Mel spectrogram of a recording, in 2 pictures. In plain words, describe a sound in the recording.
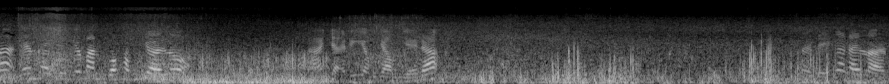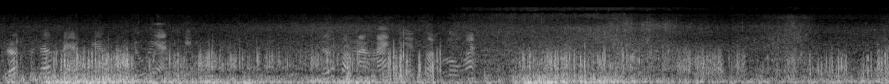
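Waves wash and break on a shore.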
